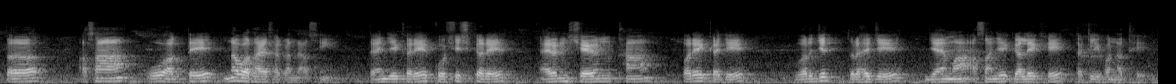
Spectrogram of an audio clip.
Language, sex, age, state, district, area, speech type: Sindhi, male, 60+, Maharashtra, Mumbai Suburban, urban, spontaneous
